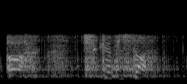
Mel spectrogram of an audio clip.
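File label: Japanese damaged pilot mood low; War Thunder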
